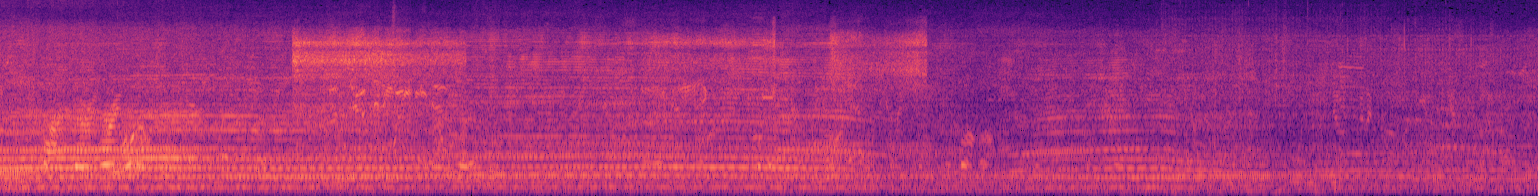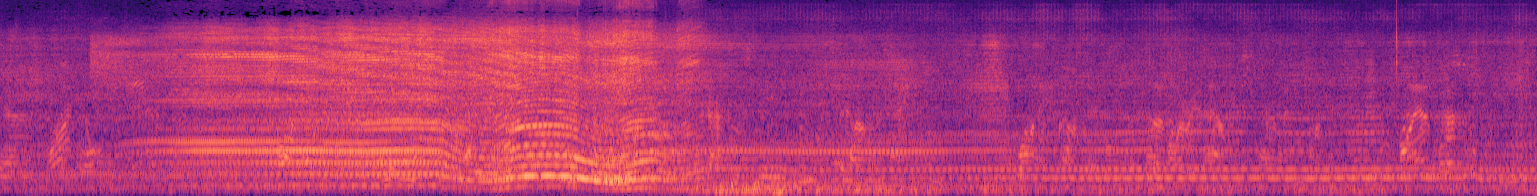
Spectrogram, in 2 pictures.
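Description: Large multi-engine RC scale model aircraft flying past, its engines giving a steady drone. The sound grows louder about two-thirds of the way in and sweeps down and up in pitch as the model passes close, then it drones on more quietly.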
